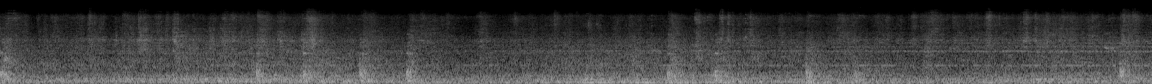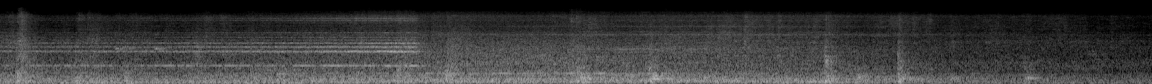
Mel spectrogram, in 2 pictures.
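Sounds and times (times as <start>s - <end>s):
train wheels rumbling on rails: 0.0s - 23.0s
high wheel squeal: 11.0s - 15.8s.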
